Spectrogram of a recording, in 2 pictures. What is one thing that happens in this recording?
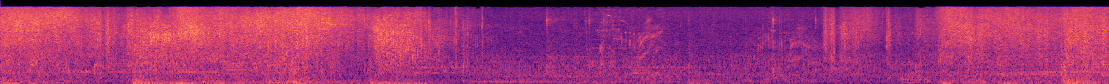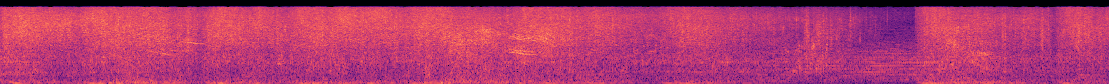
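Rapid gunfire and explosions crackle in a battle.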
